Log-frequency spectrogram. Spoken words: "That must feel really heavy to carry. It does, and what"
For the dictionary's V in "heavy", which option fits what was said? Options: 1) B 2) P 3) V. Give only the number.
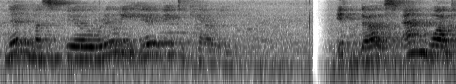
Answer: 2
